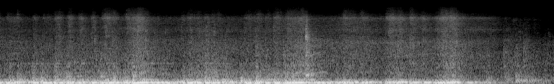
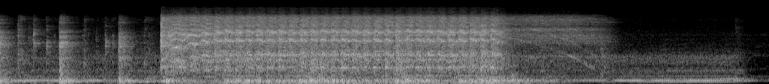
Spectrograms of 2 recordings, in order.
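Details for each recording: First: Henry J Gasser being sorted for wiring issues and running on, fired up with the fuel pump switched on: a deep, steady low rumble with a few throttle blips, running evenly without stumbling. Normal running. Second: Henry J gasser, not run since a car show, rewired ignition/kill switch, fuel pump off: steady cranking about three beats a second, never catches; crank no start, lack of spark suspected, unconfirmed.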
